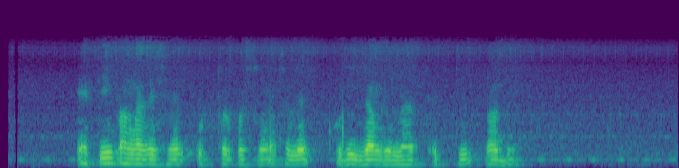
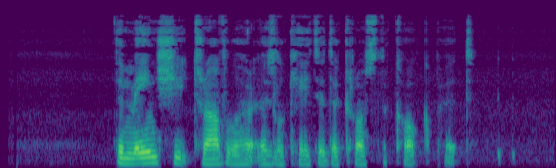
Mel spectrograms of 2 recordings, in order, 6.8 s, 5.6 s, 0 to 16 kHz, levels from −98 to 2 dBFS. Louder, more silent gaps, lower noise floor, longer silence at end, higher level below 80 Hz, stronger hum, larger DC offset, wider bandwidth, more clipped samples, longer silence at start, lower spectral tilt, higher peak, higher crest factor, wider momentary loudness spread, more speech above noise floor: first, -26 LUFS vs -31 LUFS; neither; second, -54 dBFS vs -76 dBFS; second, 0.55 s vs 0.85 s; first, -52 dBFS vs -68 dBFS; neither; neither; second, 6.6 kHz vs 11.5 kHz; neither; second, 0.75 s vs 1.15 s; first, -9.5 dB/octave vs -5 dB/octave; first, -6 dBFS vs -12 dBFS; about the same, 22 dB vs 20 dB; second, 13 LU vs 18 LU; second, 29 dB vs 46 dB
